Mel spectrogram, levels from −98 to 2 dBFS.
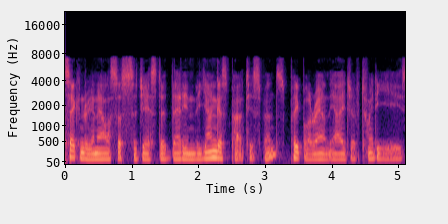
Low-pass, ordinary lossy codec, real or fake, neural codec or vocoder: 7.2 kHz; MP3, 48 kbps; real; none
